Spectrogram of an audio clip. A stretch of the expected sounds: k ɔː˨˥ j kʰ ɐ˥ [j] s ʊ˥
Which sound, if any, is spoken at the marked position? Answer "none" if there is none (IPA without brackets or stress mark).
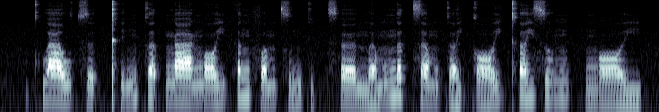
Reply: j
